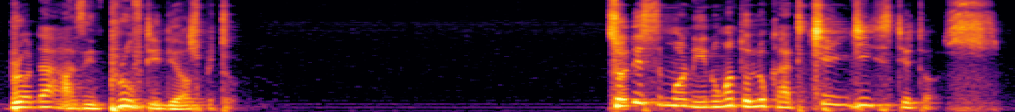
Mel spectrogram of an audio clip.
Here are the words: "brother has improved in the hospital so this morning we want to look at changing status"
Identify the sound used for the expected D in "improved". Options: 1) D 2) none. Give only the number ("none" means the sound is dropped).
1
